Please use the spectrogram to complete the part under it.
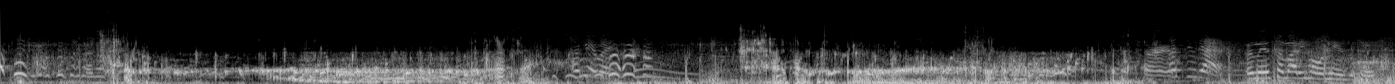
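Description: Water splashes and bubbles gurgle close by, heard from under the surface.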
